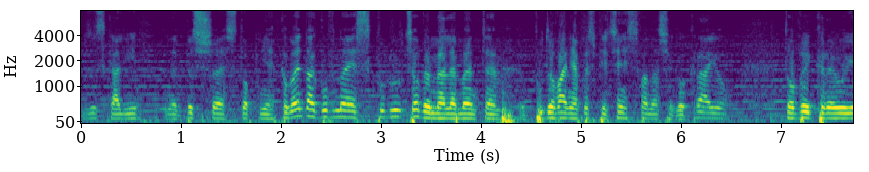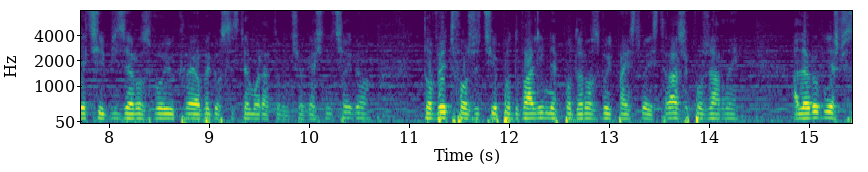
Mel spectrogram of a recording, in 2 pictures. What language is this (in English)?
Polish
